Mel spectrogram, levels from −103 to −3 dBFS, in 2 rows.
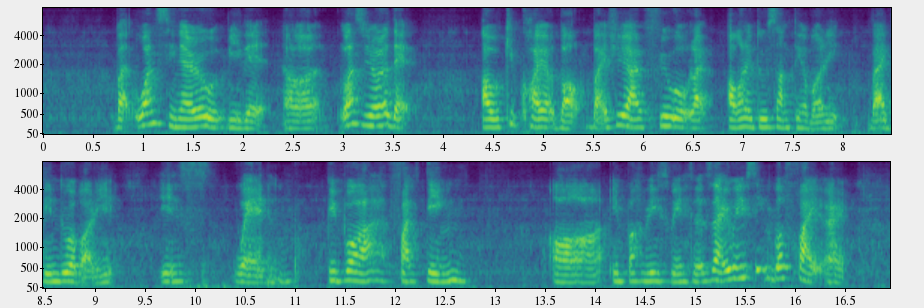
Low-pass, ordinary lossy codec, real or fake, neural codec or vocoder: none; none; fake; codec, 16 kHz, 4.8 kbps, FACodec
